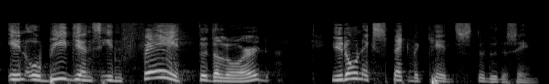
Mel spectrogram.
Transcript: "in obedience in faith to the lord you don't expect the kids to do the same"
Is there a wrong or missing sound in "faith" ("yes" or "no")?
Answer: no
